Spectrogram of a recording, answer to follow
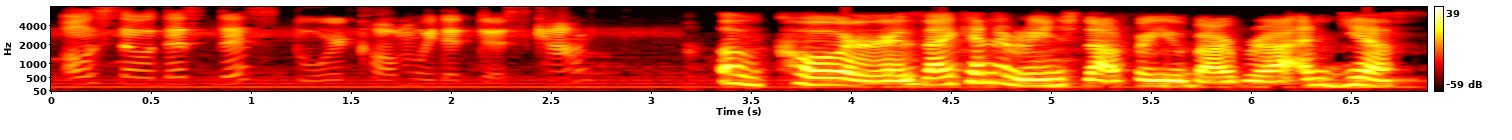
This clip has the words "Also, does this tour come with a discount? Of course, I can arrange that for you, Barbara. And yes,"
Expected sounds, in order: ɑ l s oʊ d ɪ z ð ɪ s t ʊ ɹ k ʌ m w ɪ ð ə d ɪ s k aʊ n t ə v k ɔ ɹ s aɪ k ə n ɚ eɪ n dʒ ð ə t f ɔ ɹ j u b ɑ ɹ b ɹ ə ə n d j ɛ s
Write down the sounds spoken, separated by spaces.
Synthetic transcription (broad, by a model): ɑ l s oʊ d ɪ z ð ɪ s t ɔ ɹ k ʌ m w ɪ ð ə d ɪ s k aʊ n t ə v k ɔ ɹ s aɪ k ə n ɚ eɪ n dʒ ð ə t f ɔ ɹ j u b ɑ ɹ b ɹ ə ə n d j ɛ s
